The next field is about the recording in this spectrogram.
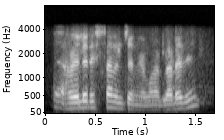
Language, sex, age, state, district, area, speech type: Telugu, male, 18-30, Telangana, Khammam, urban, conversation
